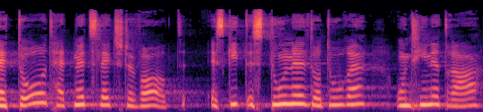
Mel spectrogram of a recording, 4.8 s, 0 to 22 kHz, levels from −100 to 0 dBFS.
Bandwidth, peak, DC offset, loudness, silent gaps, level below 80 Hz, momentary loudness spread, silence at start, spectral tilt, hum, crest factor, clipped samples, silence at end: 15.5 kHz; -4 dBFS; under 0.1%; -22 LUFS; none; -74 dBFS; 9 LU; 0 s; -2.5 dB/octave; none; 20 dB; under 0.1%; 0 s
